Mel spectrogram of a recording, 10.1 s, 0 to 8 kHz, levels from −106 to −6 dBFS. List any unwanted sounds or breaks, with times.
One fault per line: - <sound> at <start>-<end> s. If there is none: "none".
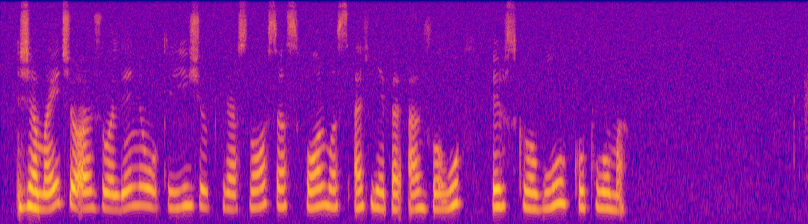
none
